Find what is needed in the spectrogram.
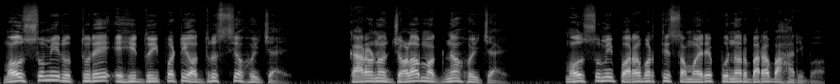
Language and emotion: Odia, neutral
